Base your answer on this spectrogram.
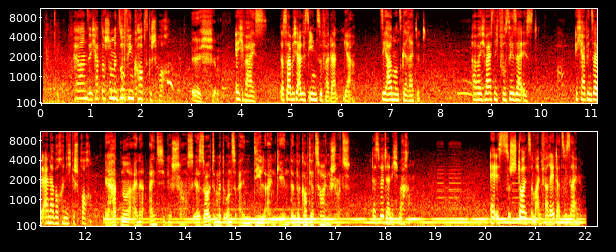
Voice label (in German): Synchron Polizeiserie Befragung defensiv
